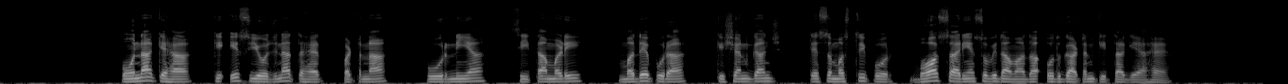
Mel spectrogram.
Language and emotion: Punjabi, neutral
